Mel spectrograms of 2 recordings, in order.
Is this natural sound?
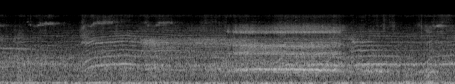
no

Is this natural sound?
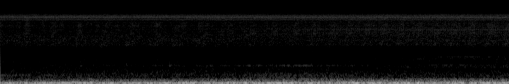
yes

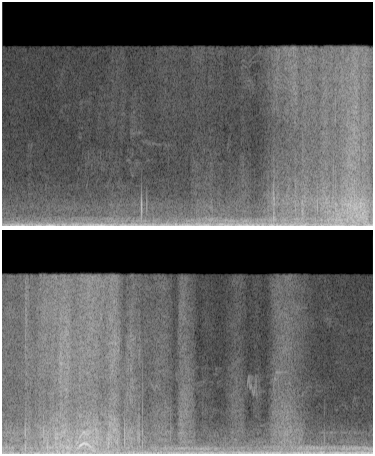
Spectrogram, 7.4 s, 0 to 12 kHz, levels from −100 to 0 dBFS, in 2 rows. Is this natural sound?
yes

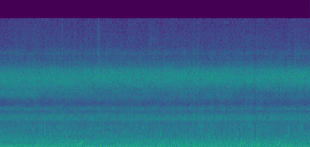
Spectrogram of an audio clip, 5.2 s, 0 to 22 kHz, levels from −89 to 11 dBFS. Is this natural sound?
no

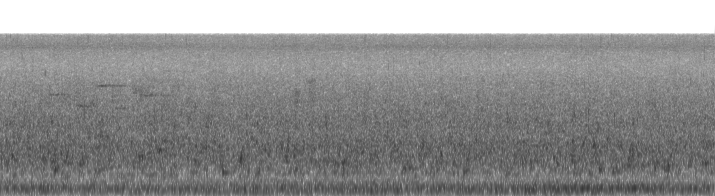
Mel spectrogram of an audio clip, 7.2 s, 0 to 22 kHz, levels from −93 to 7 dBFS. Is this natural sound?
yes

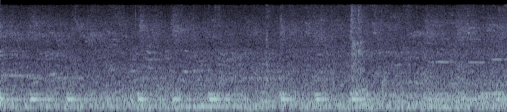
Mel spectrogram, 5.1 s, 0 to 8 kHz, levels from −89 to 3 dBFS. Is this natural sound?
yes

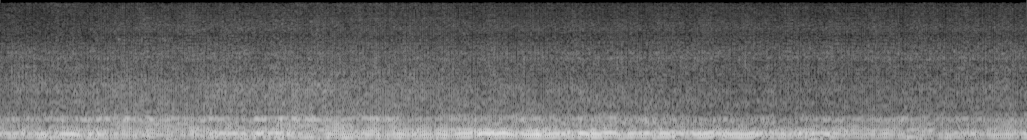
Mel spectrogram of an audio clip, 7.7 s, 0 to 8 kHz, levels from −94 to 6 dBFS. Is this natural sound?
no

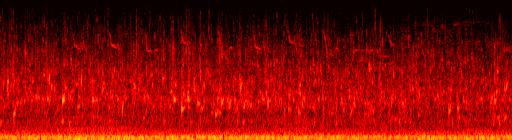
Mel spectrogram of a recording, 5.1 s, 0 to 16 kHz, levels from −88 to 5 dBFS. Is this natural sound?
yes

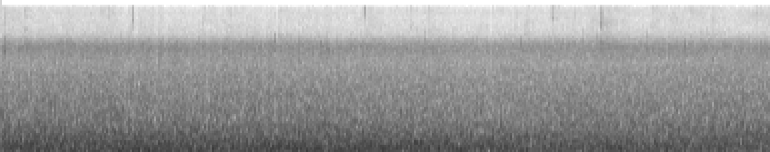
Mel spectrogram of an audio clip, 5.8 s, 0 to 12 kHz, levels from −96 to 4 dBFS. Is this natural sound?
yes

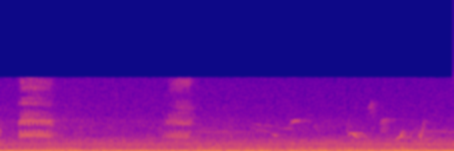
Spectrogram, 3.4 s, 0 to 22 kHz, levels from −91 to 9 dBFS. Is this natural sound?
yes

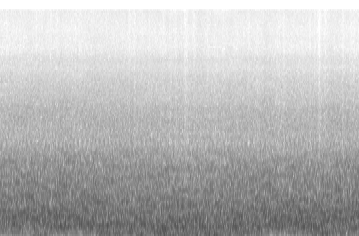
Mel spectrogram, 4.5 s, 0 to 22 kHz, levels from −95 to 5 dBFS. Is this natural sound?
no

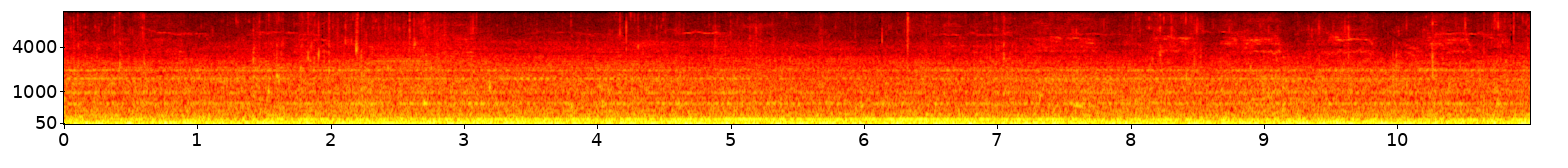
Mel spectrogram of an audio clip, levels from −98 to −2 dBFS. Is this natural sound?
yes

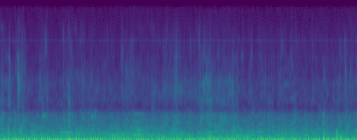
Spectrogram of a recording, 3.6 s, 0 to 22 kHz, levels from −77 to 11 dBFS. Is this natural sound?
no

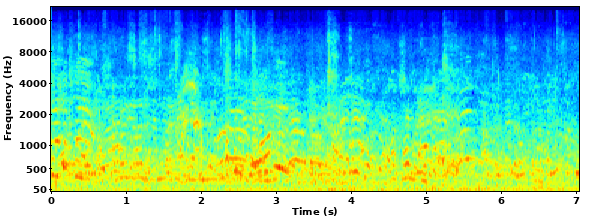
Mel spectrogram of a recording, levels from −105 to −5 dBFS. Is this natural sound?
yes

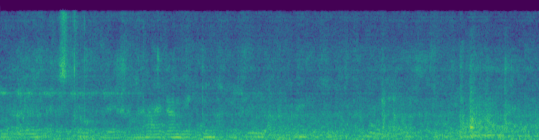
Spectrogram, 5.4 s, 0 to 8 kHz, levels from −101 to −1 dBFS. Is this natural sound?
no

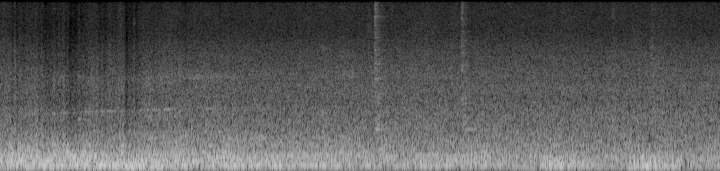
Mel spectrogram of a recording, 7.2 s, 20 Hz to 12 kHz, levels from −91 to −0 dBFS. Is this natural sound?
yes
